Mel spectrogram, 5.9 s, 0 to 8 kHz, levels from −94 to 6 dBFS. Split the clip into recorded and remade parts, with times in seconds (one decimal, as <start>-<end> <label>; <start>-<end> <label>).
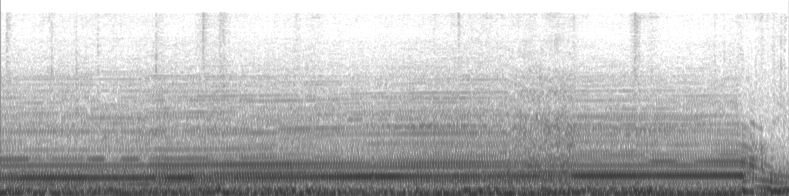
0.0-3.8 recorded; 3.8-4.3 remade; 4.3-5.9 recorded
